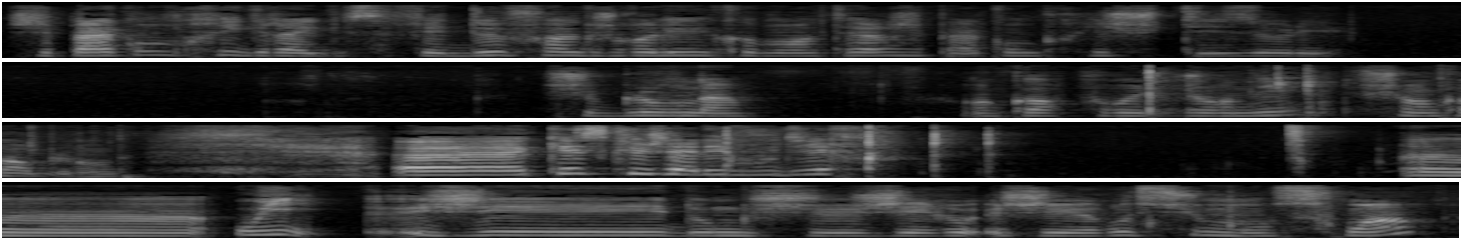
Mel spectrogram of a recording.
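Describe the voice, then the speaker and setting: A woman's voice: mid-range voice, normal speed, pauses often. A woman with a French accent, a makeup artist chatting casually through a live tutorial, greeting viewers and joking about herself. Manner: chatty, greets viewers, self-mocking asides.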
